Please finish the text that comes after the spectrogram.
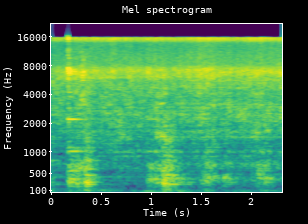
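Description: Ginger and garlic paste being stirred and fried in a pan, soft faint scraping strokes and a light sizzle repeating in a loose rhythm, quiet and close with no talk.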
